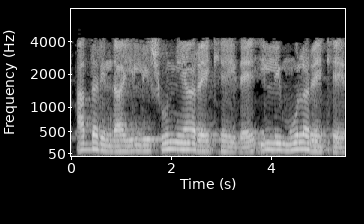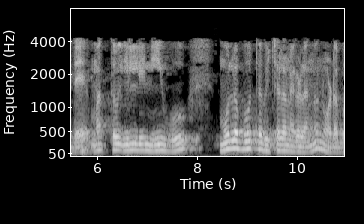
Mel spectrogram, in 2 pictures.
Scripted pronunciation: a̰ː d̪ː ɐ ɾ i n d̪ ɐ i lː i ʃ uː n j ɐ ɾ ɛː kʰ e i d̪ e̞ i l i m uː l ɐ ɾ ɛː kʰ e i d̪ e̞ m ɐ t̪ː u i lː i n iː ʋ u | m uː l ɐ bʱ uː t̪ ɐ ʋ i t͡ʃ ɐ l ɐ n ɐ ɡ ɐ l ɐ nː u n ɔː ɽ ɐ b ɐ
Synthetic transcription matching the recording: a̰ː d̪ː ɐ ɾ i n d̪ ɐ i lː i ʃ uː n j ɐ ɾ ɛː kʰ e i d̪ e̞ i lː i m uː l ɐ ɾ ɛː kʰ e i d̪ e̞ m ɐ t̪ː u i lː i n iː ʋ u | m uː l ɐ bʱ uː t̪ ɐ ʋ i t͡ʃ ɐ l ɐ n ɐ ɡ ɐ ɭ ɐ nː u n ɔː ɽ ɐ b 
